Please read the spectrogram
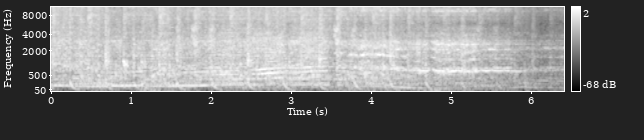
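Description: A race car roars, its engine revving hard and climbing in pitch as it shifts from first into second gear while the tires squeal. Loud and continuous throughout, with no voices.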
